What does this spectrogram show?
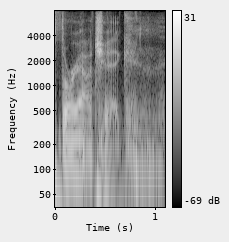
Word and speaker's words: Trojacek: butcher it well so the correct pronunciation is throw out check wow yeah so but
